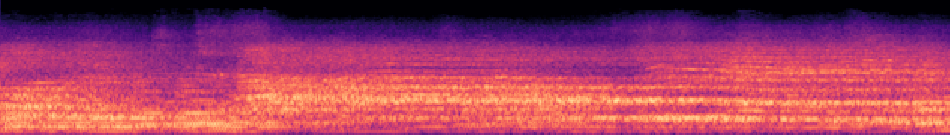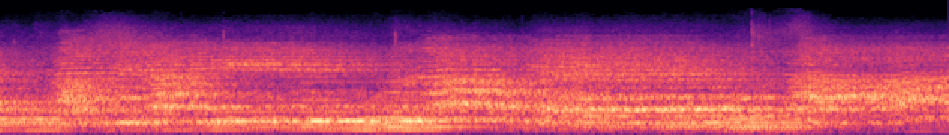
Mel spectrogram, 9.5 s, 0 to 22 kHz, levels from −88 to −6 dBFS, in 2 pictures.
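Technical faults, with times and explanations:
No technical faults can be heard anywhere in the clip. There is nothing to time or explain.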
